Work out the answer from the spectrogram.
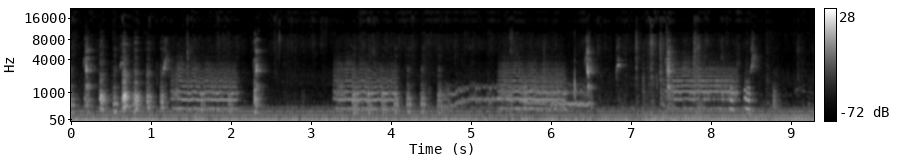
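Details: Backyard chickens giving weird calls: four drawn-out, nasal, harmonic-rich vocalizations about a second long, separated by short clucks and clicks, over a steady low mechanical hum.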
